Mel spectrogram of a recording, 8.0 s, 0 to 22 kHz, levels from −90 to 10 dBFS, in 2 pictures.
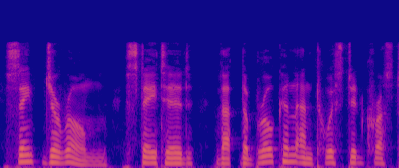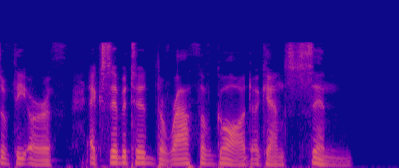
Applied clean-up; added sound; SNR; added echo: none; none; none; none.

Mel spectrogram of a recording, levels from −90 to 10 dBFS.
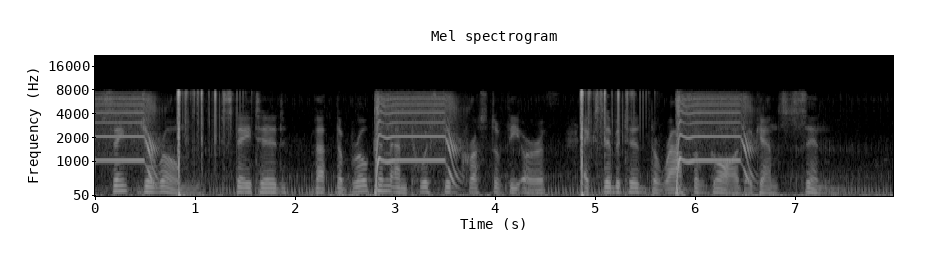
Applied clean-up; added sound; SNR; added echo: none; Coin (dropping) + Drill; -4 dB; none.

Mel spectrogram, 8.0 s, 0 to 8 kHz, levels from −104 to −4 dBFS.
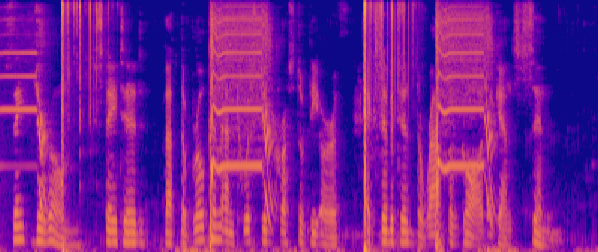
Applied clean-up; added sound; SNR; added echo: classical method log-MMSE.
